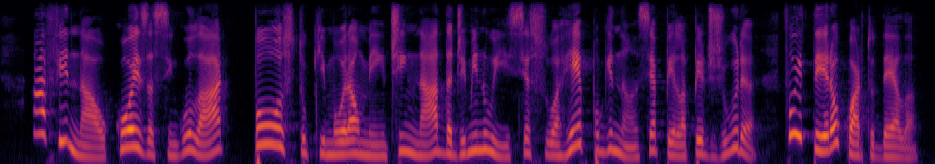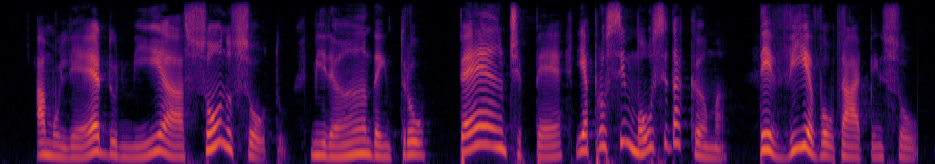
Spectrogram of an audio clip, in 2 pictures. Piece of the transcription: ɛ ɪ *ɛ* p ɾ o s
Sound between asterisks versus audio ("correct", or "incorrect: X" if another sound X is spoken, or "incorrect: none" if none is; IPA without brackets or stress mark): incorrect: a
